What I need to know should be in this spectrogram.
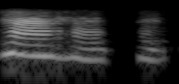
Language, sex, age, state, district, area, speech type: Bengali, female, 18-30, West Bengal, Kolkata, urban, conversation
